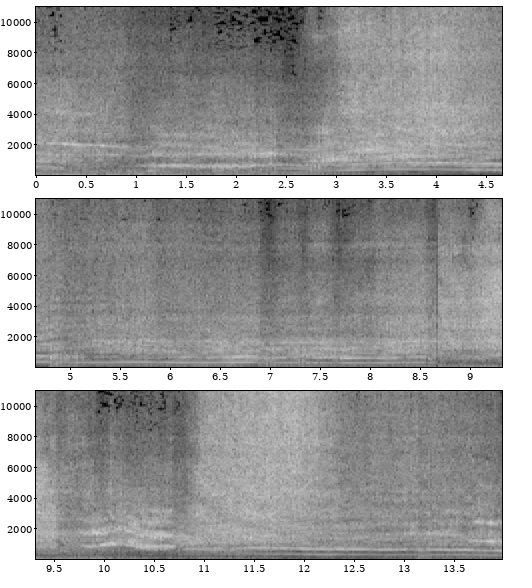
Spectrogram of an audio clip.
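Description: Drift car engine held high in the revs, its pitch wavering up and down, with tyres screeching and skidding. The tyre noise swells about three seconds in and again around eleven seconds.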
